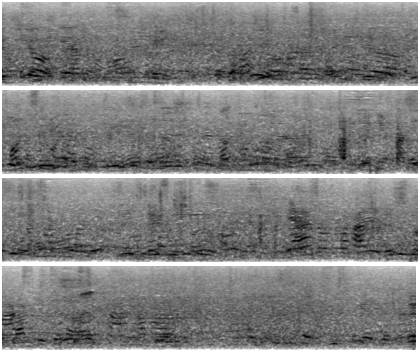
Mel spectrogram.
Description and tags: sound of a german flea-market;
you can loop it
talking, people, flea-market, german, public, restaurant, many, cafe, crowd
